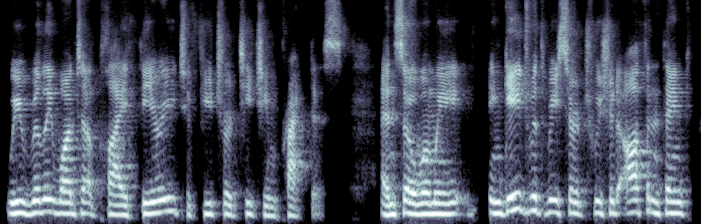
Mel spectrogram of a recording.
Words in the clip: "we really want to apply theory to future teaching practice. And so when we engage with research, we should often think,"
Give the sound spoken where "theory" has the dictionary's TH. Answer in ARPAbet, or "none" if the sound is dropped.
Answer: TH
